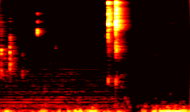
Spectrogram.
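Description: A short, sharp click about one and a half seconds in, against a faint low rumble of room noise.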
